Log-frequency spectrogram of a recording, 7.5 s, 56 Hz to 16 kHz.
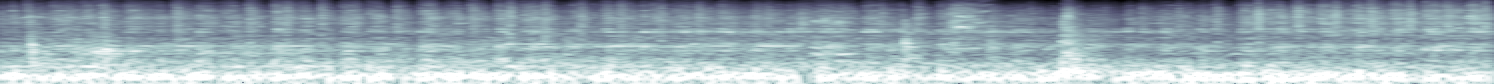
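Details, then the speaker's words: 1985 Chevy El Camino V8 just after a fuel leak was fixed by shortening the hose and fitting a new clamp: a deep, steady idle burble with an even firing rhythm and no misses or knocks, sounding healthy. "she sounds healthy guys that sounds real healthy we got that fuel leak fixed"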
